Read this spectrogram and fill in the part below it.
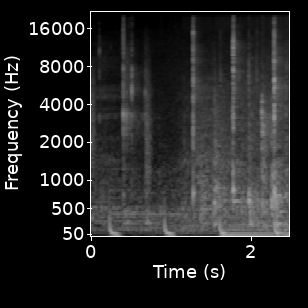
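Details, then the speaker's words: Car relay, four-pin configuration, tested with Electric Finger relay tester: crisp, separate clicks, several within a couple of seconds, each clean and sharp, tester lighting green; relay switching properly. "And as you see, it's testing right now. And it's lighting up green. You can hear it's testing. When you hear the clicking sound, it means it's testing."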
